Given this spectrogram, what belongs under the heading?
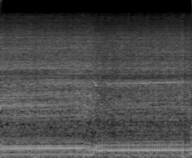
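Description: A rough-running pickup truck engine revs close by, its droning pitch stepping up partway through over a constant rumble, with someone talking faintly.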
